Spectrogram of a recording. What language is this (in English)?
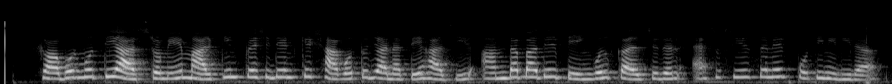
Bangla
